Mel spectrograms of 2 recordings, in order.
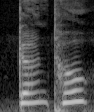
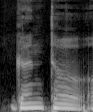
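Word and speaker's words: Keung To: Gun To. – Gun To, okay. And I think, I'm still trying to say it right, but Gun To, that's spelled K-E-U-N-G.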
